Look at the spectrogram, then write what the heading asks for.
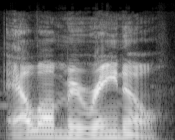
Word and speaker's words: Alamarino: Yeah, it's a unique last name. I can pronounce, and it's pronounced Alamarino. Lila Alamarino.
